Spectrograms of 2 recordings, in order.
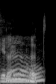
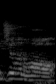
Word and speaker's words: Gyllenhaal: The name Gyllenhaal, I never know if I'm pronouncing it correctly. It is a Swedish name, is it not? It is a Swedish Oh, I think neither of us. Gyllenhaal. The only two places that is pronounced correctly, my last name like you did just now, is in Sweden and in IKEA. I really have to say, that is actually the pronunciation of my last name.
